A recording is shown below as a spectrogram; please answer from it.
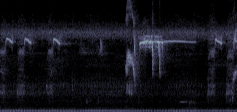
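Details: Short, very high chirps from a blue-crowned hanging parrot used as a lure, spaced singly at first, then a brief louder cluster of squeaky notes midway and a few more at the end, over a low hum.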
